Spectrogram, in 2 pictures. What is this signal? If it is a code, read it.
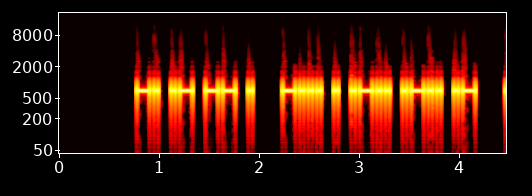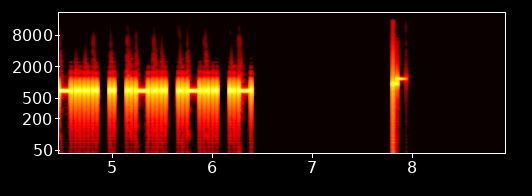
Morse code, heard as a keyed tone, about 28 wpm, 700 Hz. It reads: NAME BELLA BELLA
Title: Practice QSO - Exchange 1 - Beginning - 28wpm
